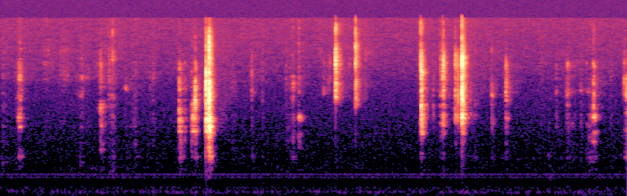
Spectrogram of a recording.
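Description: Plastic toy bricks click and clatter as they are handled and pressed together.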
